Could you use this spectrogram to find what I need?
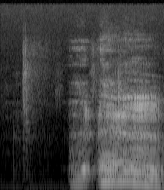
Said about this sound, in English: My throat is raw. Worst thing you can do when you're when you have a raw throat is to do this. Is to clear your throat, really. The worst fucking thing you do. Do I do it? Yes.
